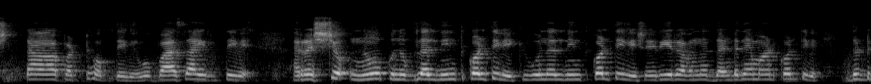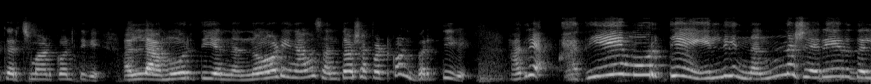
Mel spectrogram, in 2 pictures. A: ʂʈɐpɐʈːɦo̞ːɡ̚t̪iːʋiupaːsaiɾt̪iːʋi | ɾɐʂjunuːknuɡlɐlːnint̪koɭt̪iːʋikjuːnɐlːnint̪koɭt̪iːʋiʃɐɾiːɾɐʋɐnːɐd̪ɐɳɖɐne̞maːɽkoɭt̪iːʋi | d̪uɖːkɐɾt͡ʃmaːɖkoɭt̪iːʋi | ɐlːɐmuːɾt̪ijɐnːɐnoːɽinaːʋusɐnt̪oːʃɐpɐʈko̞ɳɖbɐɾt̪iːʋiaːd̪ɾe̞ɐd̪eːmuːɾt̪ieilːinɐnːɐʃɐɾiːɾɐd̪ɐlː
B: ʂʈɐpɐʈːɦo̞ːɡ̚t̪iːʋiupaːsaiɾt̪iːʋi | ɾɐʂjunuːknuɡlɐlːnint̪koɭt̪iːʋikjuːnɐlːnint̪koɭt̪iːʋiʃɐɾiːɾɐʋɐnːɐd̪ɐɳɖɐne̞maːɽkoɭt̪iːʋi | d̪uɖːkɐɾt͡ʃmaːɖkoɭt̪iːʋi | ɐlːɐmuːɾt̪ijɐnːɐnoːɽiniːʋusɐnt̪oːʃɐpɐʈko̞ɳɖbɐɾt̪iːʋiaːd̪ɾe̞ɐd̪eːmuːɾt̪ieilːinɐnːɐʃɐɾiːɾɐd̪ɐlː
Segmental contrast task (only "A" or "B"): A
